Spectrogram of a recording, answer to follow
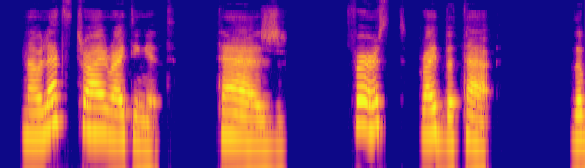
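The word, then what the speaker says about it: تاج: using some of these letters repeat after me Taj means crown that's that in the initial form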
